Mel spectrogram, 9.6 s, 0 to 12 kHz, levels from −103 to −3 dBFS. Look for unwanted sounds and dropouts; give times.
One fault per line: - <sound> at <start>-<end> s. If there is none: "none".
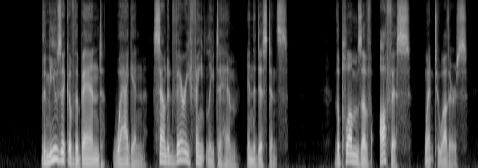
none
